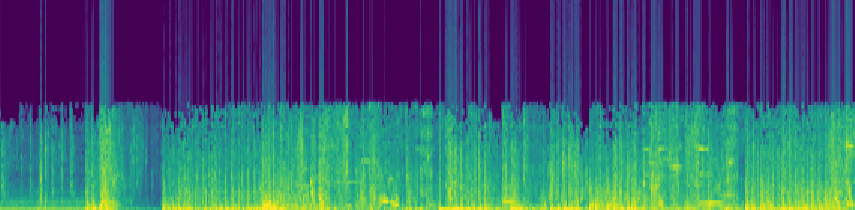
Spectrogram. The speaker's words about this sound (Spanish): Avanzan hacia la barrera mientras disparan a los agentes que intentan defenderse.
